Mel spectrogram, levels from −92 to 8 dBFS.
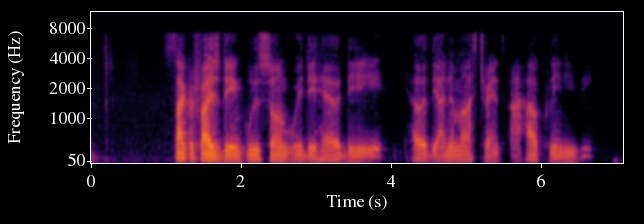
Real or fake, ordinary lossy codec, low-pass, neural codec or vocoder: fake; none; 7.2 kHz; codec, 16 kHz, 0.5 kbps, X-Codec, WavLM features, trained on Multilingual LibriSpeech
